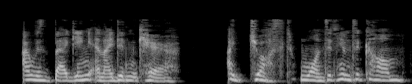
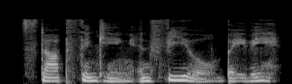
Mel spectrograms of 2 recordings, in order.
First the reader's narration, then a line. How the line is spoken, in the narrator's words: he murmured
